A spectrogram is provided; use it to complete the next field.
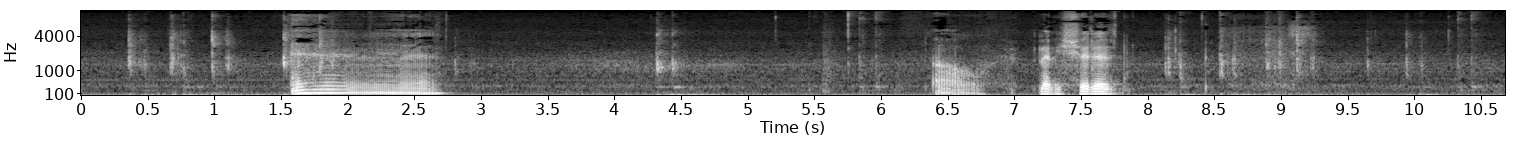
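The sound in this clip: Someone types a search on a computer keyboard: quick bursts of light key clicks with pauses between them, while people talk over the typing.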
